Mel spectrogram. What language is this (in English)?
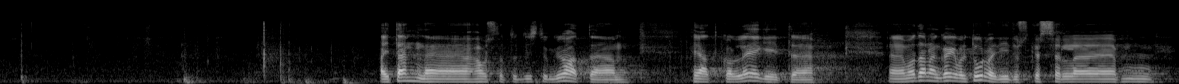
Estonian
